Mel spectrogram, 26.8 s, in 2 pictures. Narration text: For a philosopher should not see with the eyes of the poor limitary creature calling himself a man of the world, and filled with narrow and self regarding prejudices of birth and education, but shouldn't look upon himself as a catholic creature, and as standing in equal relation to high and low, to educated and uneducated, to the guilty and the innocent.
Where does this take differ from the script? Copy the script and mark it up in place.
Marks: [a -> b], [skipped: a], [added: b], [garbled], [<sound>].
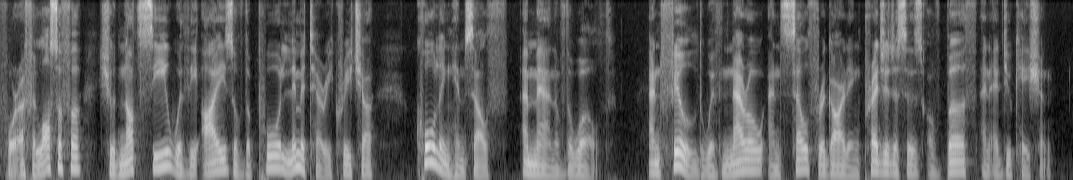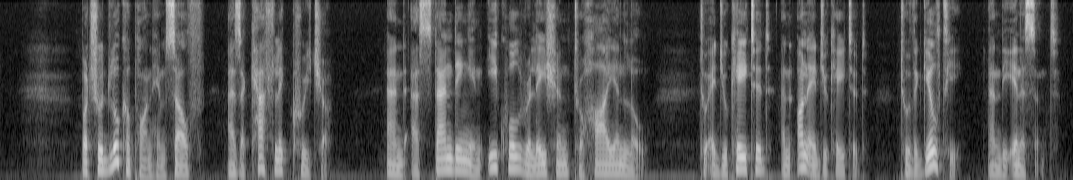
For a philosopher should not see with the eyes of the poor limitary creature calling himself a man of the world, and filled with narrow and self regarding prejudices of birth and education, but [shouldn't -> should] look upon himself as a catholic creature, and as standing in equal relation to high and low, to educated and uneducated, to the guilty and the innocent.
